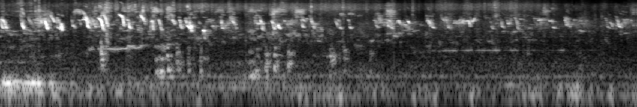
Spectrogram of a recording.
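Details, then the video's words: Chicks feeding and playing make rapid, overlapping high peeps, busiest in the first half and thinning later, along with a few soft lower notes and faint thumps. "Cute Chicks Chirping Sounds"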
